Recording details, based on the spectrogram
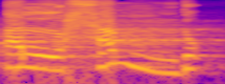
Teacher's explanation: makhraj dari huruf ha itu adalah wastul halqi letaknya di tengah tenggorokan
